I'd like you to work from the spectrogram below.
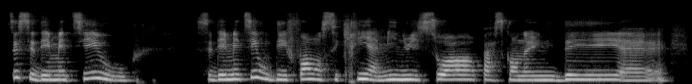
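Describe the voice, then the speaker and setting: At a very slow pace, a woman speaks in a fairly high pitch with a dark, mellow tone and fairly even intonation. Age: 40s. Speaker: author. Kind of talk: interview.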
